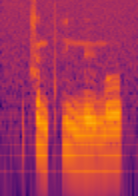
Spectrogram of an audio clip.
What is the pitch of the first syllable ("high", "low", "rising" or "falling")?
falling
